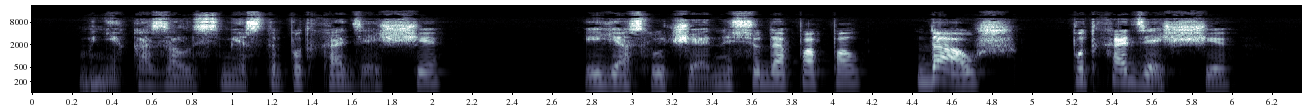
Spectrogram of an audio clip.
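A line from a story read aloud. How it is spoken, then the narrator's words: Stern reproach. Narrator (Russian): укорила она строго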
